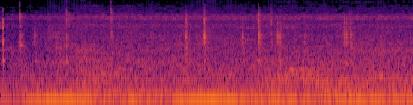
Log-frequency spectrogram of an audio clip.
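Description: Light scattered clicks from a bolt and fitting being worked by hand on an aluminium ladder mounted to a bus, over a steady low engine-like hum.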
